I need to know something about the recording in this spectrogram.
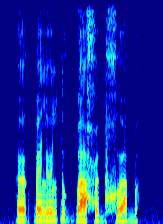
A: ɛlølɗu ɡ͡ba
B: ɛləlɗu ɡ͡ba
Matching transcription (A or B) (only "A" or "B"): A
